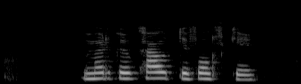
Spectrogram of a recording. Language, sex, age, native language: Icelandic, female, 10, Icelandic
